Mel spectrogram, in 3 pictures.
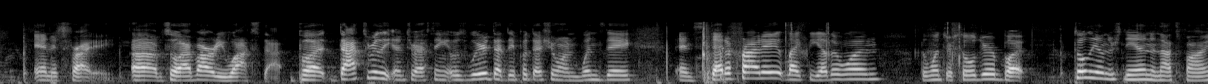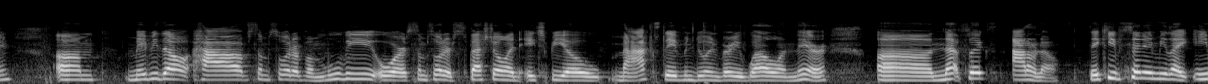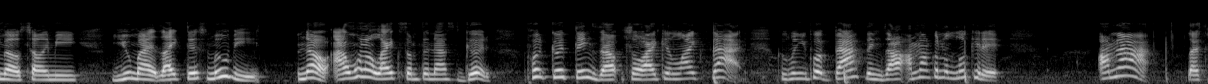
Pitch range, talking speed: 200-255 Hz, 190 wpm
